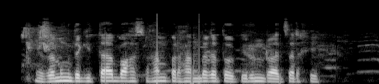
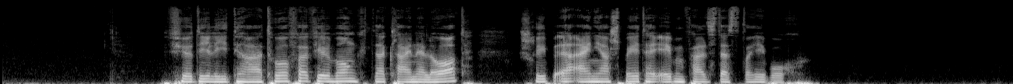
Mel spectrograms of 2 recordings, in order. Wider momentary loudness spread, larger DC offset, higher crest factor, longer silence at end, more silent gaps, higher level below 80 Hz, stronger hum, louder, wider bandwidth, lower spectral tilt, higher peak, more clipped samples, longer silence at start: about the same, 9 LU vs 9 LU; neither; about the same, 16 dB vs 14 dB; second, 0.5 s vs 1.95 s; neither; second, -48 dBFS vs -22 dBFS; neither; about the same, -16 LUFS vs -16 LUFS; second, 10.5 kHz vs 15.5 kHz; about the same, -7 dB/octave vs -7 dB/octave; about the same, 0 dBFS vs 0 dBFS; neither; about the same, 0.2 s vs 0.25 s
